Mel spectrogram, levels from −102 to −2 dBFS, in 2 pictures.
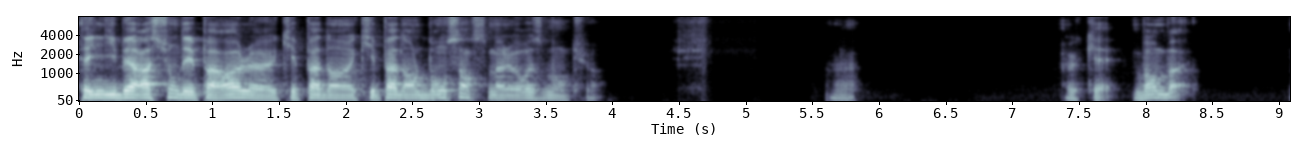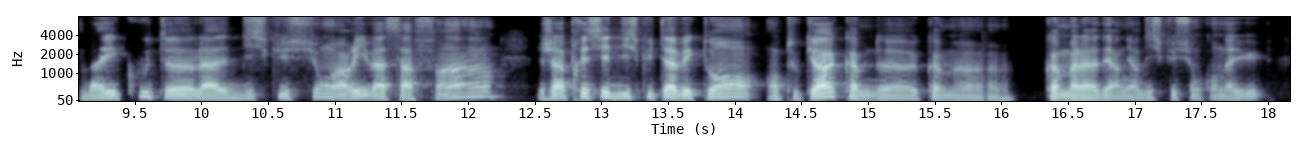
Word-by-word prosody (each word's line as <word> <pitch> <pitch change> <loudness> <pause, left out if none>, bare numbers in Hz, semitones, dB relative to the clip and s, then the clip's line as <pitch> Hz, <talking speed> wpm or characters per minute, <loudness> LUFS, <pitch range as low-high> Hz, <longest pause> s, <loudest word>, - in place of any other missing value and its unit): tu 130 - +2
as - - +7
une 125 0 +3
libération 125 +2 +4
des 120 -2 +3
paroles, 125 +3 +3
heu, 105 -2 -2
qui - - -9
est - - -7
pas 120 -2 0
dans 110 -1 -2
qui 110 +3 -4
est - - -8
pas 125 - +3
dans 120 -1 -1
le 115 - -4
bon 120 +2 -3
sens 140 -1 -4
malheureusement, 110 -1 -7
tu - - -22
vois? - - -25 1.7
Voilà. - - -19 1.6
OK. - - -12 0.3
Bon 120 +4 -3
bah 125 - -5 0.8
bah 115 - -1
écoute, 145 +7 -3
heu, - - +2
la 110 - +2
discussion 130 +4 -5
arrive 120 +1 +1
à 115 - +4
sa 115 -2 0
fin. 155 +10 -2 0.3
J'ai 125 +2 +1
apprécié 140 +5 +3
de 145 - -3
discuter 140 -1 -1
avec 125 -2 +5
toi 135 +1 +2
en 145 -1 0
en - - -3
tout 115 - -10
cas 130 +7 +8
comme 110 -5 -1
de 105 -1 -4
comme, 105 -3 -5
heu, 100 -1 -8 0.4
comme 115 - +2
à 115 - +6
la 110 -2 +3
dernière 110 0 -3
discussion 105 -1 -7
qu'on - - -11
a - - -4
eu. - - -9
120 Hz, 185 wpm, -23 LUFS, 110-130 Hz, 1.7 s, cas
